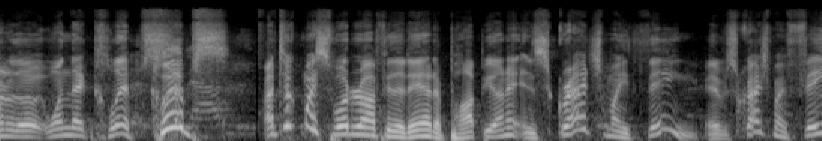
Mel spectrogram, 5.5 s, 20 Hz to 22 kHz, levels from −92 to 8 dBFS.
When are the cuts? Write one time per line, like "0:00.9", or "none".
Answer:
0:01.7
